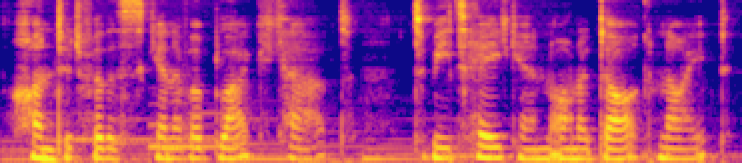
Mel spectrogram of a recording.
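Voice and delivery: ordinary delivery, nothing marked

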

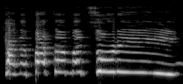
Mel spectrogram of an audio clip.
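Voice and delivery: high, excited shout of the festival name; joyful scream. A narrator's reading. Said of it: "Keiko and Oba scream together".

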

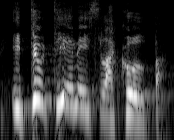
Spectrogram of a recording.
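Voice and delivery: put-on high, slow American-accented Spanish of the nun; the American nun in her broken Spanish, high and laughing; nun's American accent.

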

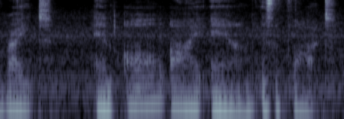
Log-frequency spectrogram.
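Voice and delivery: musing, drifting poem read with soft whispered lines; dreamy reading that sinks to a whisper at times; poetry reading. Acted. Reading her second poem to the camera, musing and hushed. Reads own poem aloud.

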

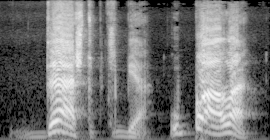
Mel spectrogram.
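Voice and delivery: loud, sharp snap at her; sharp retort. A narrator's reading. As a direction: bark it out sharply. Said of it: "резко ответил Каламити".

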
